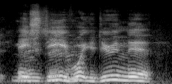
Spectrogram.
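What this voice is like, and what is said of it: Weak attempt at New Zealand accent. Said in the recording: “Can anyone do a New Zealand accent? ... No, it's not very good, is it? ... that's South African. Kind of.”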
